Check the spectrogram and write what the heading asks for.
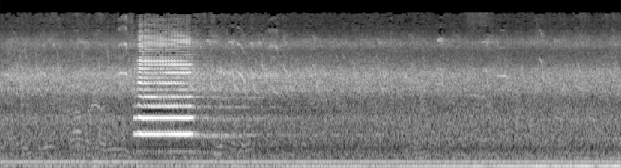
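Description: Diesel passenger train sounding one short horn blast about two seconds in as it approaches. Its low rumble runs steadily underneath and grows louder near the end as the train draws closer.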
